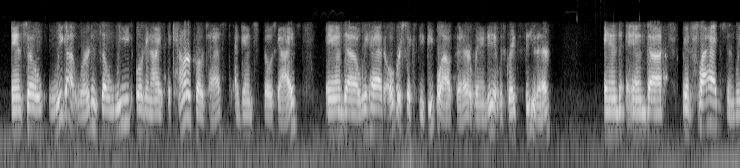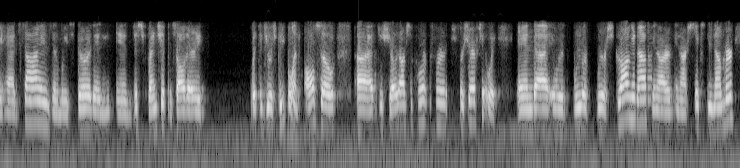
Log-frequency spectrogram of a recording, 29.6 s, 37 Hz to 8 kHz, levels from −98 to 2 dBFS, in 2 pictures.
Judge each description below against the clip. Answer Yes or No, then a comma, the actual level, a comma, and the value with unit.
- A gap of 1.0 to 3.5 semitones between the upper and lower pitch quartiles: No, average, 4.3 semitones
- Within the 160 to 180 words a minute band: Yes, average, 165 wpm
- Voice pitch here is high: No, low, 125 Hz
